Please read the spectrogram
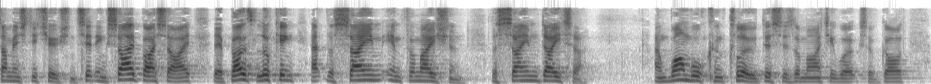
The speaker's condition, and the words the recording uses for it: No condition.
